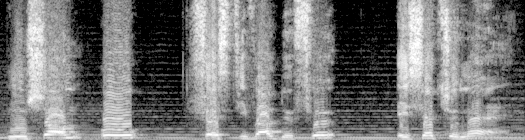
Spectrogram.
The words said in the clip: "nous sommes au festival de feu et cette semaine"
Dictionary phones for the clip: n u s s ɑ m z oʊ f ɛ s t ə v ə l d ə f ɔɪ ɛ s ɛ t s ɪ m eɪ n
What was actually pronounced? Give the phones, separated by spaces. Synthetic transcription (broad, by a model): n u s s ɑ m oʊ f ɛ s t ə v ə l d ə f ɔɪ ɛ s ɛ t s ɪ m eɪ n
